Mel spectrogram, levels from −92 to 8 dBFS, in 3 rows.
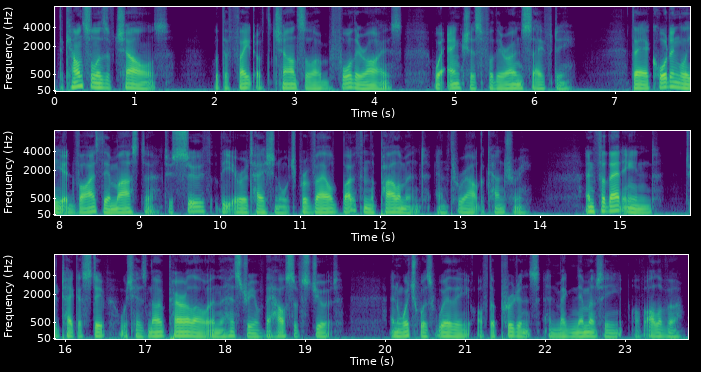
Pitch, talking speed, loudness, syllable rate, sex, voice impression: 90 Hz, 175 wpm, -21 LUFS, 5.5 syllables/s, male, very masculine, very adult-like, middle-aged, thick, slightly tensed, slightly weak, slightly dark, slightly soft, slightly muffled, fluent, cool, very intellectual, slightly refreshing, very sincere, very calm, mature, very friendly, very reassuring, unique, slightly elegant, wild, very sweet, slightly lively, kind, slightly modest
